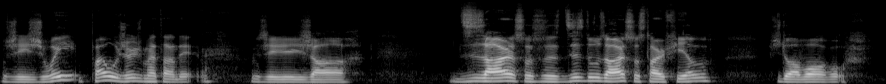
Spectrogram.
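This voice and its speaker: A man with a Quebec accent speaks at a medium pitch with ordinary pitch variation. His pace is very slow, with long, frequent pauses. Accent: Québécois French. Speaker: gaming podcast co-host. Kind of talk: casual chat.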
